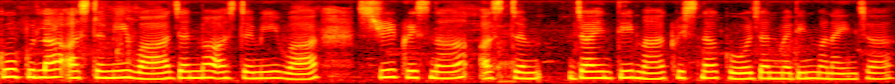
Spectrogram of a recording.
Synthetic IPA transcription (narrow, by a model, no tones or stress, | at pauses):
ɡokulaʔʌsʈʌmiwad͡zʌnmʌʌsʈʌmiwasrikrisnʌsʈ | d͡zʌjʌnt̪imakrisnʌkod͡zʌnmʌd̪inmʌnaint͡sʰʌ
